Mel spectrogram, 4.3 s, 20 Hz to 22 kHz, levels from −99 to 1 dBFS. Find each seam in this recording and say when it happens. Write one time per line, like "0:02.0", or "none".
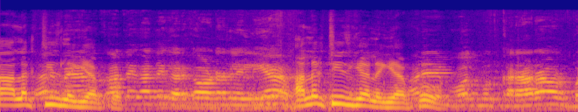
none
